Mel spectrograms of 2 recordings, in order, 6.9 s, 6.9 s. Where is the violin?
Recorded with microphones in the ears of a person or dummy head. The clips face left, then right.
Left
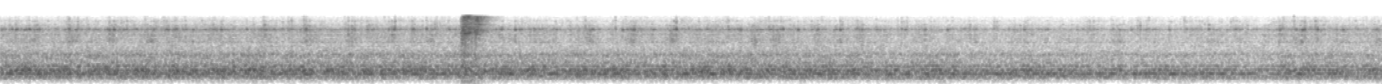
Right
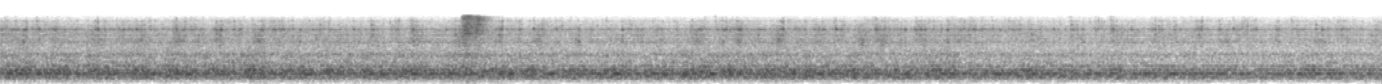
I don't hear a violin.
